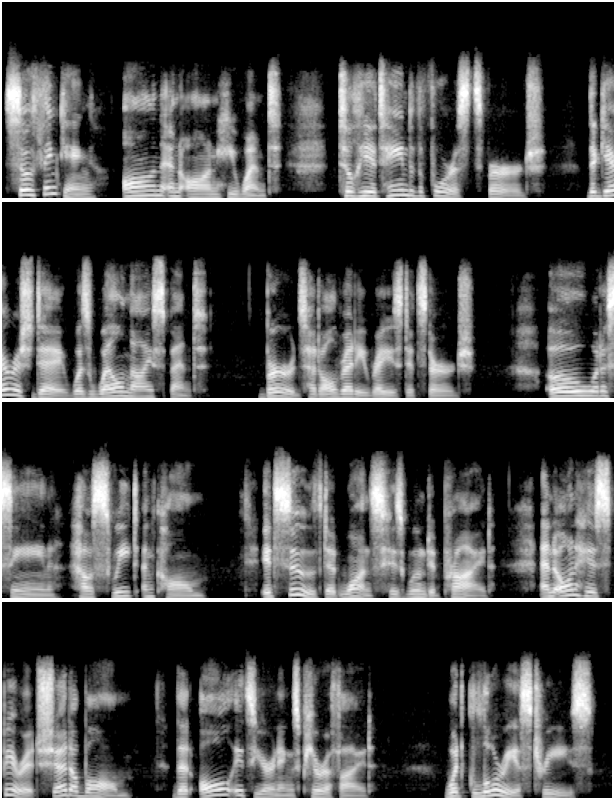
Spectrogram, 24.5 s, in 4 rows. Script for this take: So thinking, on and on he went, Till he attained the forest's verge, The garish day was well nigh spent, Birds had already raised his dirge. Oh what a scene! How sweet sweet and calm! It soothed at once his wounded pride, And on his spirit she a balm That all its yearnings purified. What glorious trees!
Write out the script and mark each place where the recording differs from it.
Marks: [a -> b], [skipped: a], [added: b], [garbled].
So thinking, on and on he went, Till he attained the forest's verge, The garish day was well nigh spent, Birds had already raised [his -> its] dirge. Oh what a scene! How sweet [skipped: sweet] and calm! It soothed at once his wounded pride, And on his spirit [she -> shed] a balm That all its yearnings purified. What glorious trees!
